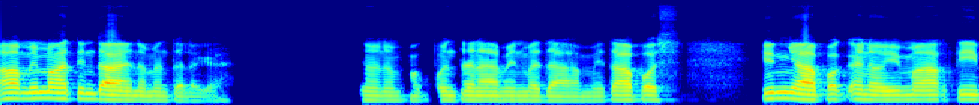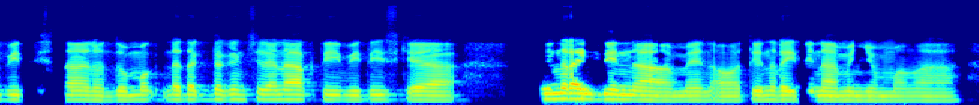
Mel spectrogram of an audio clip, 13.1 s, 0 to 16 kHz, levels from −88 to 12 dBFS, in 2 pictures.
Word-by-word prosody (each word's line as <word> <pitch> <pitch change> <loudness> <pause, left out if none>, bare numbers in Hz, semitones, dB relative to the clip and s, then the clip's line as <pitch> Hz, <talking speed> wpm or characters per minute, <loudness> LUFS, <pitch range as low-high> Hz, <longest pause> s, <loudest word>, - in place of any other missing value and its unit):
Oo, 165 - +7
may 165 +1 +1
mga 170 -1 +6
tindahan 135 -5 +5
naman 120 -1 -5
talaga. 110 -1 -10 0.9
Ano 120 -1 -6
pagpunta 120 +1 -5
namin 120 -1 -1
madami 115 -1 -4
tapos 125 0 +2 0.6
'yon 165 +2 +2
nga 140 -2 +8
'pag 140 0 -1
ano, 135 -3 +1
yung 130 0 -1
mga 130 - +5
activities 135 0 -4
na 130 - -2
ano, 120 - -2 0.5
nadagdagan 135 +1 -3
sila 140 -1 -2
ng 140 0 +3
activities 135 -1 -4
kaya 120 -1 0 0.6
tinry 150 0 +6
din 140 -2 +2
namin, 120 -1 0
oo 115 0 -2
tinry 125 0 -1
din 125 - -5
namin 120 0 -1
yung 115 - -6
mga 115 0 -7
125 Hz, 155 wpm, -26 LUFS, 120-135 Hz, 0.9 s, nga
